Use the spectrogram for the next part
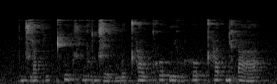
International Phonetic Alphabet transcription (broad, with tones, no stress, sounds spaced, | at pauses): d͡z j a˧ k i˧ kʰ ĩ˥˧ t͡sʰ j u˧ d͡z e˨ ʔ m ə˧ t̪ʰ a˦ w kʰ o˦ ʔ l j u˨˩ h o˦ ʔ t̪ʰ a˦ t̚ ɡ e˦ ʔ a˨˦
